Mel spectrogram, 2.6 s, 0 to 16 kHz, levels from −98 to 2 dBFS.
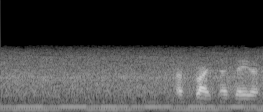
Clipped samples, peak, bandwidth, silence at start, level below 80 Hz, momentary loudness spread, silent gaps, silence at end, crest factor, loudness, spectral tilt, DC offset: under 0.1%; -8 dBFS; 3.9 kHz; 0 s; -50 dBFS; 13 LU; none; 0 s; 22 dB; -30 LUFS; -9 dB/octave; under 0.1%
